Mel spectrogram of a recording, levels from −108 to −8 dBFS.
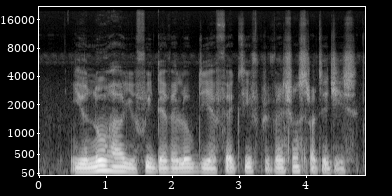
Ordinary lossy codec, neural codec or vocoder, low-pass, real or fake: none; none; 19.8 kHz; real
